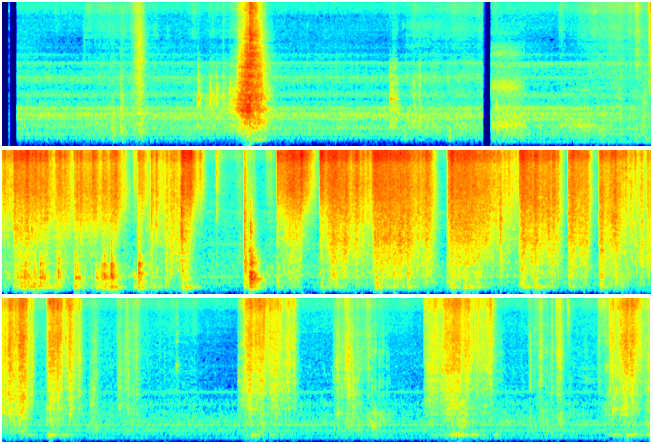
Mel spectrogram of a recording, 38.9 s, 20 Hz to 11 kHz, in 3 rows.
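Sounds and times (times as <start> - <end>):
aluminium foil crinkling: 12.9 - 17.1, 18.4 - 28.8, 30.7 - 31.9, 32.6 - 33.7, 34.4 - 38.9.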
